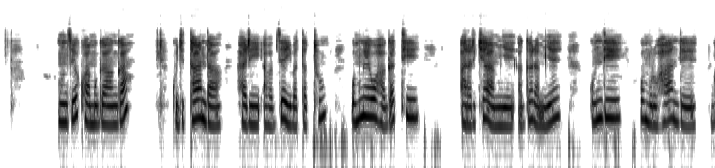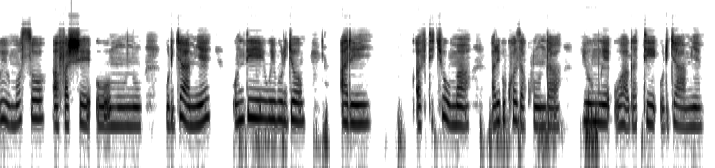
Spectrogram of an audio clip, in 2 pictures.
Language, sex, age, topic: Kinyarwanda, female, 25-35, health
